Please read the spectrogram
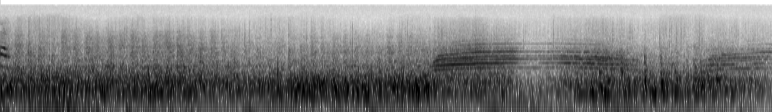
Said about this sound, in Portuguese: Mas o trem não vai parar. Eu sei tomar trem em movimento.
